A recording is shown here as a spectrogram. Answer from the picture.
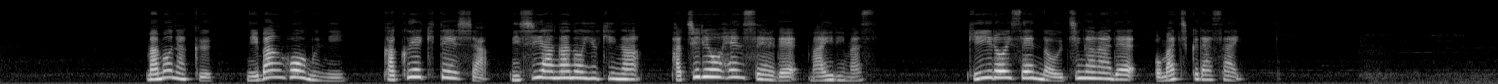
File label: hanno local nishi agano; station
